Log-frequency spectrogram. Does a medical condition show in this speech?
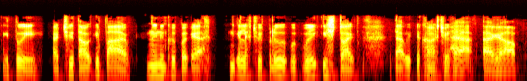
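Yes: deafness; cannot hear well, compensates by focusing visually on surroundings.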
